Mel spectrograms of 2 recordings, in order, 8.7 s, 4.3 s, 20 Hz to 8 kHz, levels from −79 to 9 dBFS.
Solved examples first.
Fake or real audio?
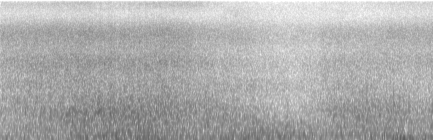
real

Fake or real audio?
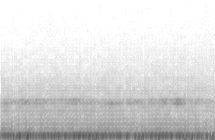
fake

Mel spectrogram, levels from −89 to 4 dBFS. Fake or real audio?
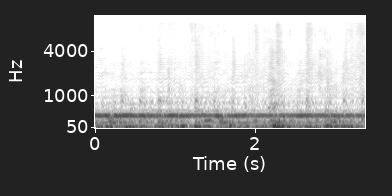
fake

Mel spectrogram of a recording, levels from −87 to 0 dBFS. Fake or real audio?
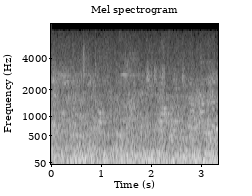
real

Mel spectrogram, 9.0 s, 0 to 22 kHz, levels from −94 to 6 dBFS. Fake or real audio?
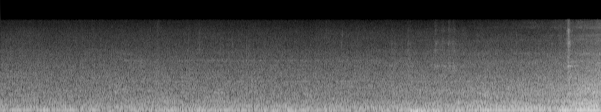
real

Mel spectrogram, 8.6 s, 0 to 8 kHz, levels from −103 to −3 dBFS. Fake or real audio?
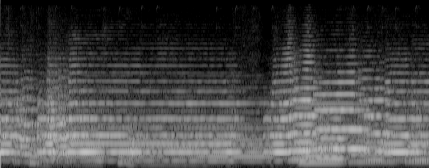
real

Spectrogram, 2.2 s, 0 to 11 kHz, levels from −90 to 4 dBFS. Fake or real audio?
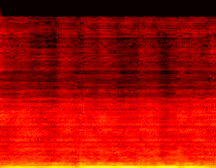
fake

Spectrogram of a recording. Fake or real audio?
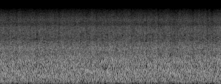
fake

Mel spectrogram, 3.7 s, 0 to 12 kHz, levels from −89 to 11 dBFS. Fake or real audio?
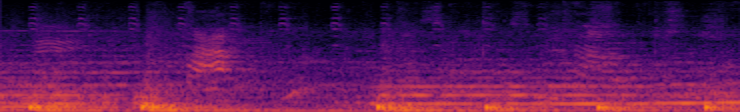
real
